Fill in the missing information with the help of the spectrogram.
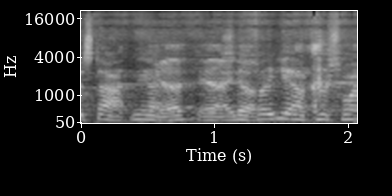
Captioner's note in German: lacht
